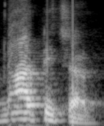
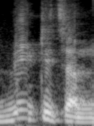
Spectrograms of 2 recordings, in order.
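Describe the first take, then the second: First: 'The' is said with a short 'uh' vowel. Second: 'The' is said with a long 'ee' vowel. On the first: The speaker calls it right. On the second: The speaker calls it wrong. "দি teacher না"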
